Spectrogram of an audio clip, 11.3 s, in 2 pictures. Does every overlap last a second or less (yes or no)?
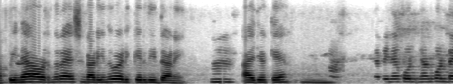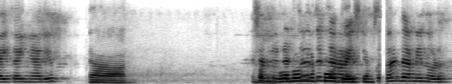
no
